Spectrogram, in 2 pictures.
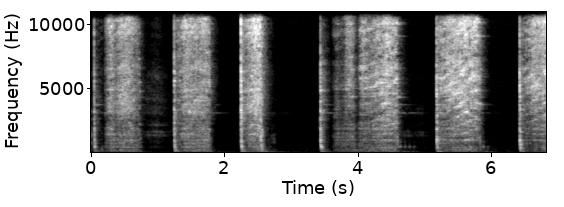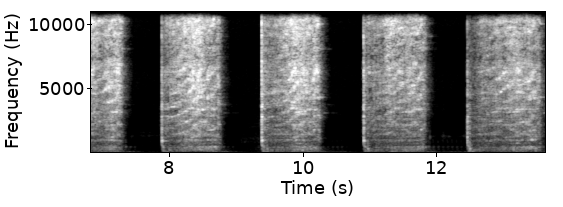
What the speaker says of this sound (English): See, as you're filing, that Sharpie's coming off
